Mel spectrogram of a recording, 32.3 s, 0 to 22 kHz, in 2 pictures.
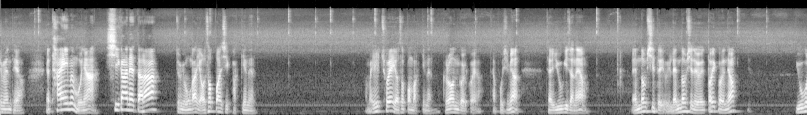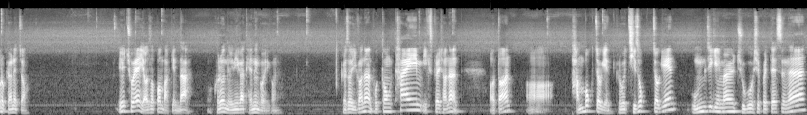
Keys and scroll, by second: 0.2 Escape, 9.4 ctrl+2, 23.6 Escape, 24.2 ctrl+2.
